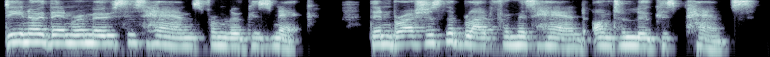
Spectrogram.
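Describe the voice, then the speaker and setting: Woman script narrator with lowish pitch. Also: normal speed, a little mellow. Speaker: stage-direction narrator.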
